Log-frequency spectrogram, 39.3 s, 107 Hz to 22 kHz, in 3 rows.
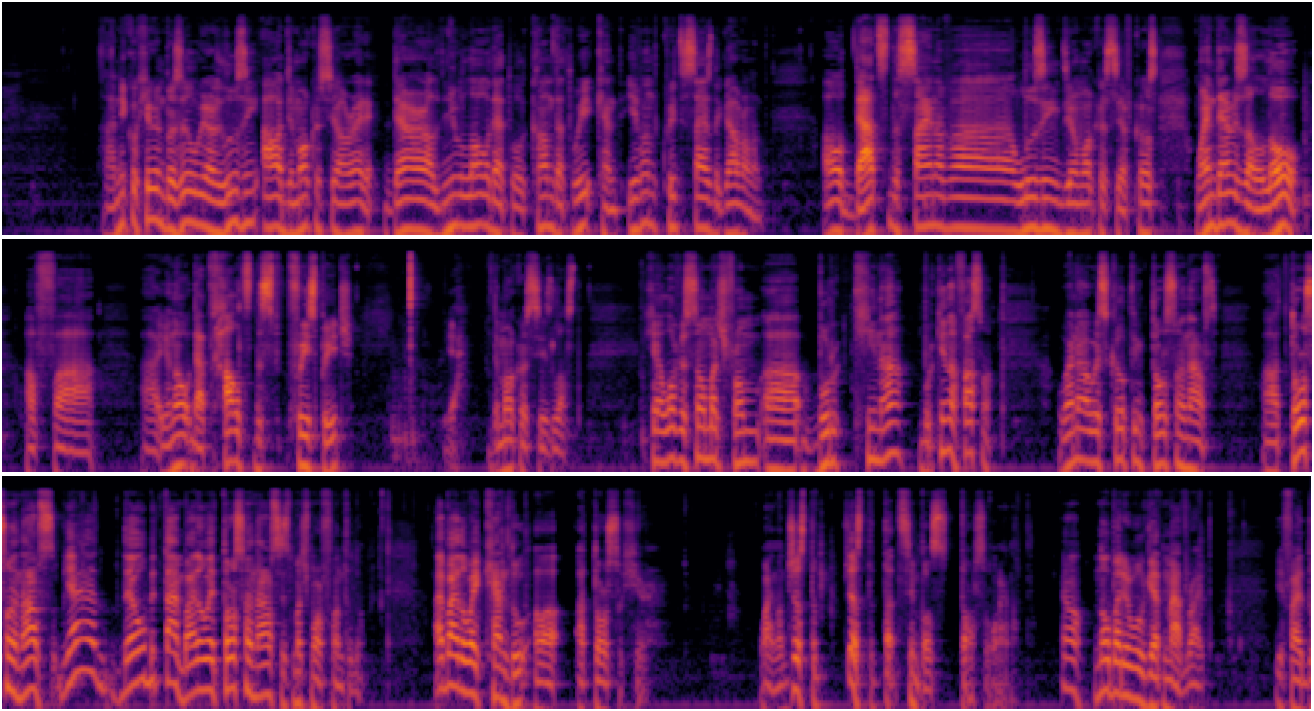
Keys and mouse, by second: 28.7-31.2 ctrl+alt+drag, 28.7-31.2 ctrl+alt+middle drag, 28.7-31.2 ctrl+alt+right drag, 31.1 ctrl+Tab, 31.2 shift+a, 35.9 shift+Tab, 38.0 ctrl+Tab.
